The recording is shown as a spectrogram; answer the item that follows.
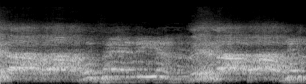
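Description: A large mosque congregation at a Shia majlis chants a slogan in unison, loud and sustained voices swelling in repeated waves that fill the hall.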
